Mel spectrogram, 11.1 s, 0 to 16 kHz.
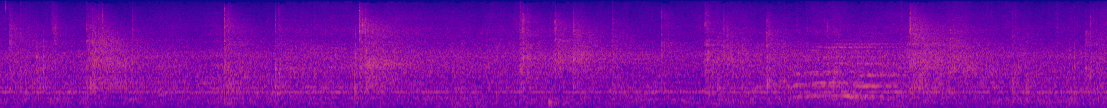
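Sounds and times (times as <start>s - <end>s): hockey sticks and puck clacking: 0.0s - 1.5s, 2.1s - 4.3s, 5.1s - 11.0s
skate blades scraping ice: 2.2s - 11.0s.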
